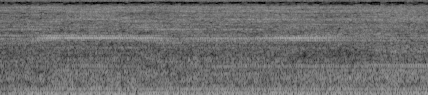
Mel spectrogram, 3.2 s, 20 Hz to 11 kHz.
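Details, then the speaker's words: Hayward HeatPro pool heat pump after replacing a failed 80/7.5 µF dual capacitor that had stopped the fan and caused an LP error: the compressor kicks on with a steady, even hum and constant fan whoosh. It is running normally. "So all we need now is the compressor to come on in about 4 minutes. All right, so the compressor just kicked on."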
